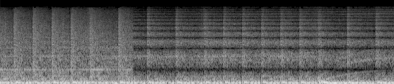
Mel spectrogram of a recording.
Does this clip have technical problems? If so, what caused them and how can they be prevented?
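Yes. From 1.33 s to the end the sound turns hollow and phasey: channel delay (comb filtering), one channel lagging by under a millisecond, cancelling at evenly spaced notches from around 700 Hz. Prevent it by time-aligning both channels before any mono fold-down.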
